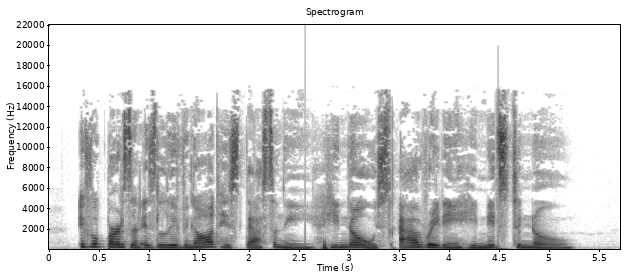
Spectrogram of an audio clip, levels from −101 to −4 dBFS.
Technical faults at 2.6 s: DC step

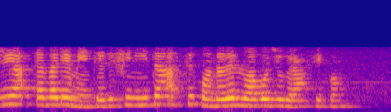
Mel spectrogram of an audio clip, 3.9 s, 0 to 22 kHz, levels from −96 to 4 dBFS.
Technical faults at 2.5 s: none

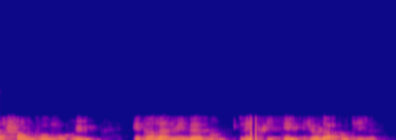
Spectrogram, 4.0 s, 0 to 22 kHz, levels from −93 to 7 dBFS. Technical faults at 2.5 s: iLBC codec; invalid numbers at full scale

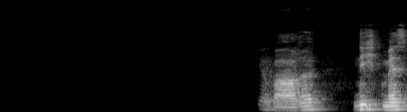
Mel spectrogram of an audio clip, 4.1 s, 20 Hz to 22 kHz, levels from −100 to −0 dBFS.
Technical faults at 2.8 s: none

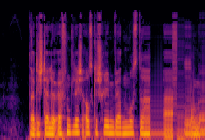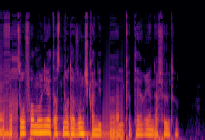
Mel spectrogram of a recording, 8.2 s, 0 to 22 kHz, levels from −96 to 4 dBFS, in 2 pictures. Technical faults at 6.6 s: robotic sound from repeated short buffers

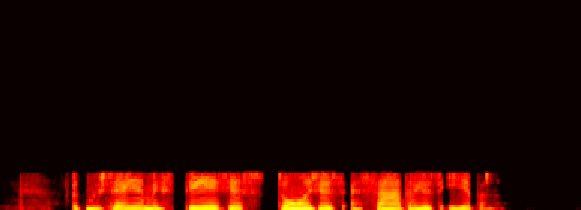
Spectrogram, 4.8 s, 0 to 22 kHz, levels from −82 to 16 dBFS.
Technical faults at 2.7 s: none

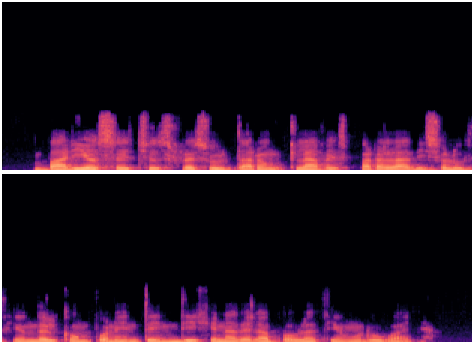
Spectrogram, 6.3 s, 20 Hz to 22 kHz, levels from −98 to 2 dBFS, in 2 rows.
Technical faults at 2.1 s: none

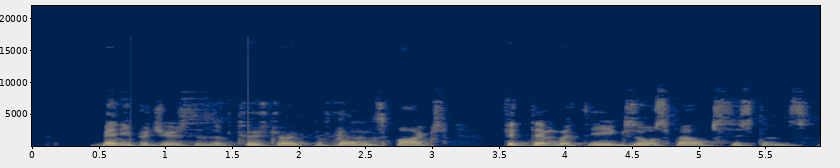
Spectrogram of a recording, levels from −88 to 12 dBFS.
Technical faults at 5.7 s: none

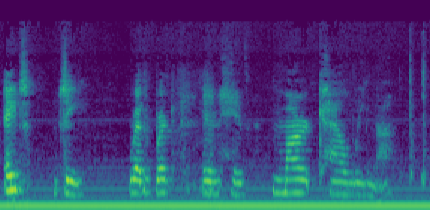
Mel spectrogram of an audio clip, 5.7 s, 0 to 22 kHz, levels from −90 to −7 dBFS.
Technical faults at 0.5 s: mains hum

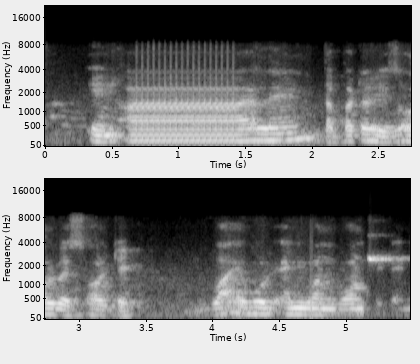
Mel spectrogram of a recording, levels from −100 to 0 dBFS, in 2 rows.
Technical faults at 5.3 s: none

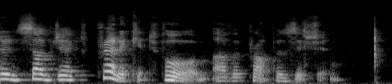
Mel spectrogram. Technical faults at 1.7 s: none

